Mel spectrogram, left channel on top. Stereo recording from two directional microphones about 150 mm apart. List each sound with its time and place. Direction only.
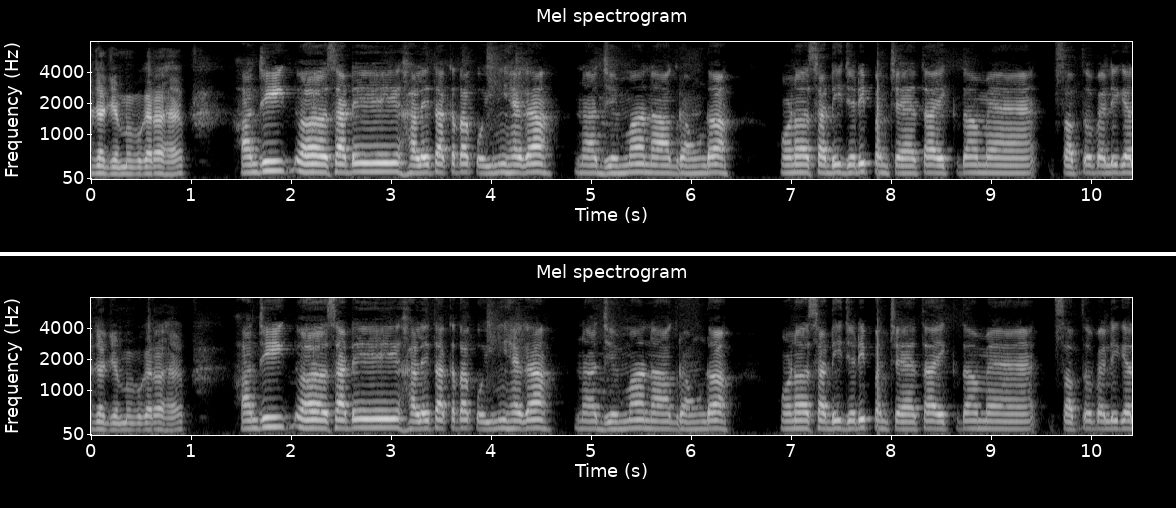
0.0 s a man's voice: 10° right (ahead or behind)
1.5 s speech: 45° right (ahead or behind)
